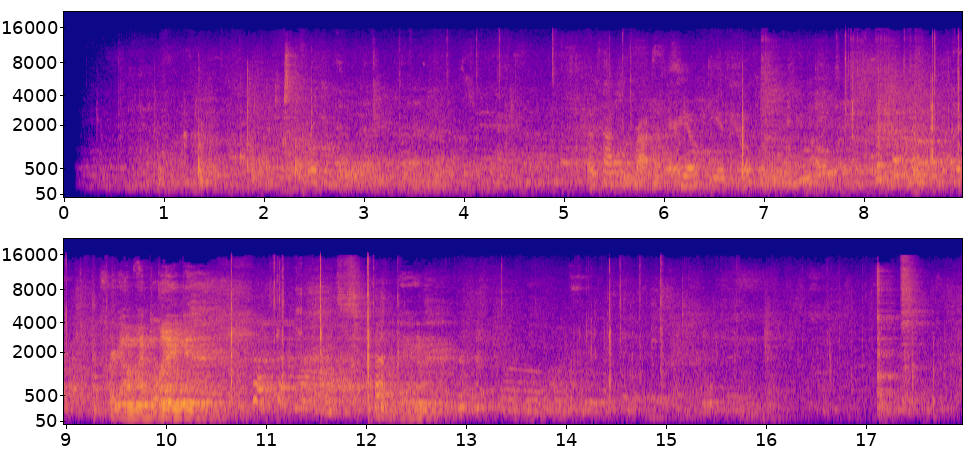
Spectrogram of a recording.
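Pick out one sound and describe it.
An elderly man talks with animation into a microphone, heard through loudspeakers in an echoing hall.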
